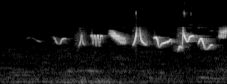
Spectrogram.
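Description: A blue grosbeak sings a rapid, warbling run of rich notes that rise and fall in pitch for about two seconds, with nothing else clearly heard.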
